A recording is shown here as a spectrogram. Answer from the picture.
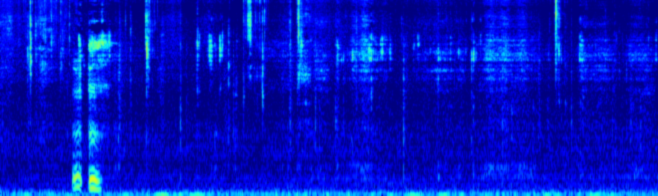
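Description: Close-up chewing of a mouthful of chili cheese fries, with soft wet mouth sounds and small clicks, and a short hummed voice sound about a second in.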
